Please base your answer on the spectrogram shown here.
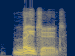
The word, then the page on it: bated: British English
